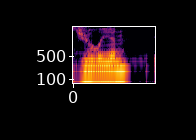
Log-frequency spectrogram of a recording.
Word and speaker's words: Julian: Okay, my name is Julian. It's J-U-L-I-A-N.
